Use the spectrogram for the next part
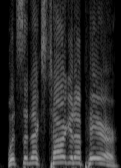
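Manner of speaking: high, slow, loud gleeful question; excited cheering. Real, not acted. Trader to viewers, thrilled and drawn out. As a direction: savour every word of the win.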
